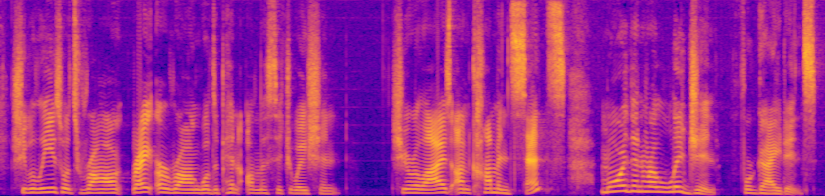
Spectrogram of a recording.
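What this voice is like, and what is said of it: Reading in a newscaster voice. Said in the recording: “You like how I'm reading this in like a newscaster voice?”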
